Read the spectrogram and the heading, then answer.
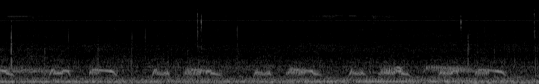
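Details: Spotted dove call used as a lure for trapping: soft, low cooing notes in short rounded phrases, repeated steadily at about one per second, over a constant low hum and faint background noise.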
